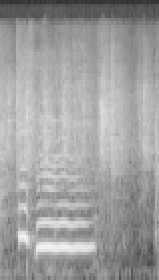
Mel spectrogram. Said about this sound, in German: Oh, das klingelt an der Tür, ich gehe mal eben kurz ran.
